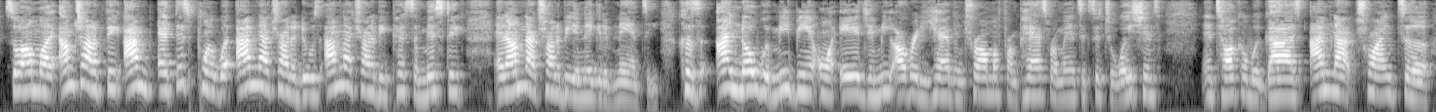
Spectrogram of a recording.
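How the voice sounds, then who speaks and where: A young woman, telling a storytime vlog in a chatty, animated way, often repeating and restarting. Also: medium pitch, brisk. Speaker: YouTuber.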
